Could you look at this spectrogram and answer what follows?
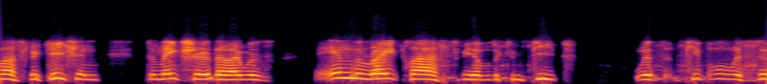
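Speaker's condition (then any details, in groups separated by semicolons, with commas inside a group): Cerebral palsy; voice is different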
